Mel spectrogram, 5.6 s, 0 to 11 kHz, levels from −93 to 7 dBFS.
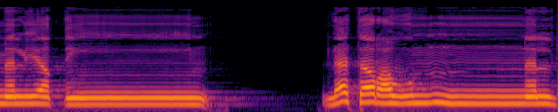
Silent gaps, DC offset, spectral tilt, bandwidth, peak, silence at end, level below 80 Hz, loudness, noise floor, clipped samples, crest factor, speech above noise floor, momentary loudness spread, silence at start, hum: none; under 0.1%; -8 dB/octave; 9 kHz; -6 dBFS; 0 s; -64 dBFS; -23 LUFS; -75 dBFS; under 0.1%; 16 dB; 53 dB; 6 LU; 0 s; none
